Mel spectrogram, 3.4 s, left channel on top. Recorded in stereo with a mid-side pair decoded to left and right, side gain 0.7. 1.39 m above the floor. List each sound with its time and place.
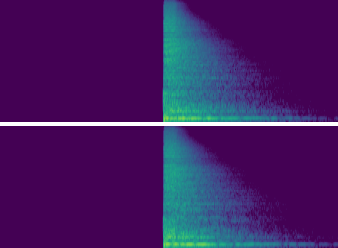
1.6 s a snare drum: 15° left, 0.8 m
